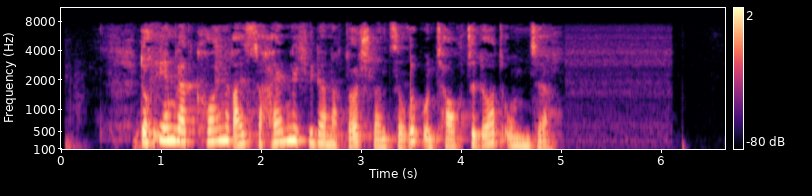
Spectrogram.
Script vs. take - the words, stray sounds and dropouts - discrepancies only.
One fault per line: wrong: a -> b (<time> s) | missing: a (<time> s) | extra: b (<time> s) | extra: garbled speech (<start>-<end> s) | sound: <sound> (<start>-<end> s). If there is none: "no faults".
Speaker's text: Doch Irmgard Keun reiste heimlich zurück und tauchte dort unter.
extra: wieder nach Deutschland (2.5 s)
